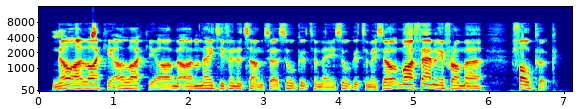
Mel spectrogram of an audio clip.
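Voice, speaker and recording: With an English accent, a man speaks at a fairly quick pace and a medium pitch. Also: ordinary pitch variation. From England. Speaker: wrestling podcast host. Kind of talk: casual interview.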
